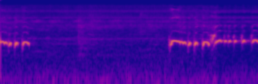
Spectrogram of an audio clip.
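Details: Local zebra dove song used as a lure so other doves start singing: a brief rolling coo, a pause, then a rapid string of bubbling cooing notes.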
